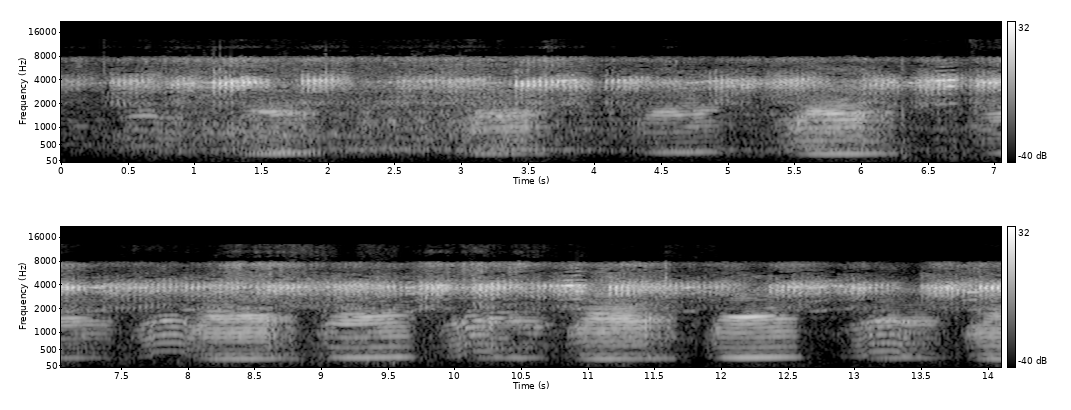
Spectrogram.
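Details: Frogs calling in Cambodia during and after rain: a chorus of overlapping low, nasal, mooing calls, each about half a second long, repeated every second or so, over a steady high-pitched insect drone.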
